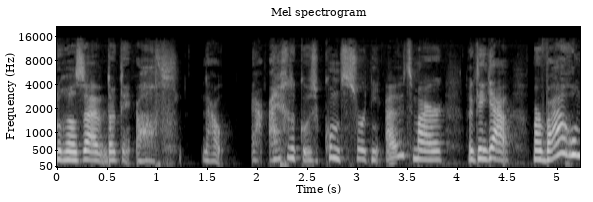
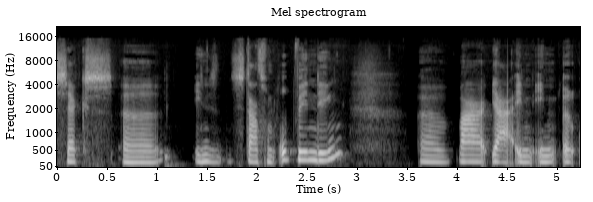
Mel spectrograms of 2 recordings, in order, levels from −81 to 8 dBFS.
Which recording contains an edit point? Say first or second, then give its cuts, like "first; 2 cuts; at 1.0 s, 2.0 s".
second; 1 cut; at 4.0 s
